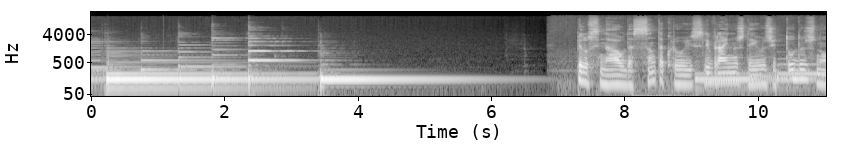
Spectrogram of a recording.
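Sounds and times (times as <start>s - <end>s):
low acoustic guitar note ringing: 8.1s - 10.9s.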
